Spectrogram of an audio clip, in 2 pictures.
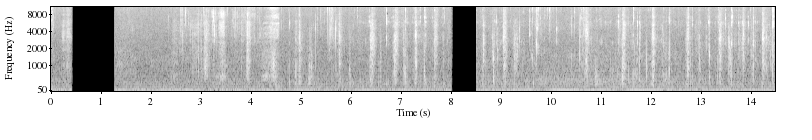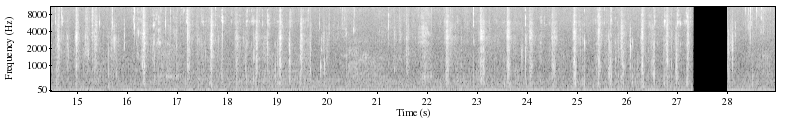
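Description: Close-miked biting and chewing of a McDonald's honey mustard burger with shredded lettuce: a continuous run of small crisp crunches. It drops to dead silence three times, briefly.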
